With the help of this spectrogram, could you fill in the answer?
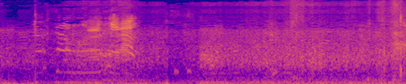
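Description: Harsh, honking fowl squawks ring out in a quick burst near the start, loud, over a rumbling, noisy background with faint voices.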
